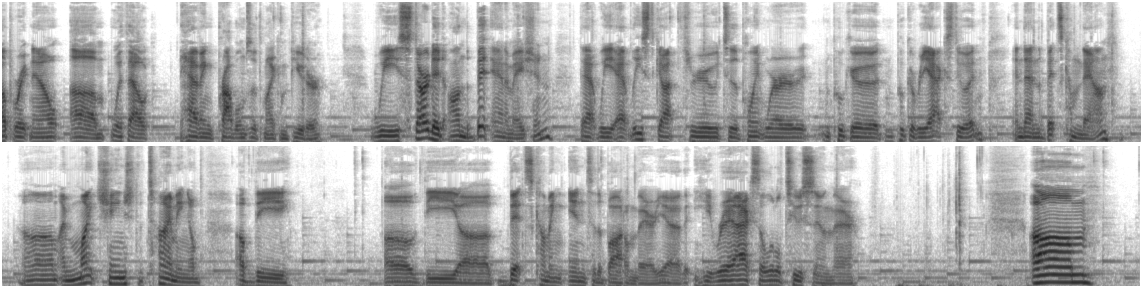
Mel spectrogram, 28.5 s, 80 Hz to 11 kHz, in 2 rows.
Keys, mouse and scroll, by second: 3.4 click, 3.6 space, 6.3 space, 6.5 click, 8.3 click, 8.6 space, 18.7 click, 19.0 space, 20.5 space, 21.6 click, 21.9 space, 24.4 space, 26.1 ctrl+s.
